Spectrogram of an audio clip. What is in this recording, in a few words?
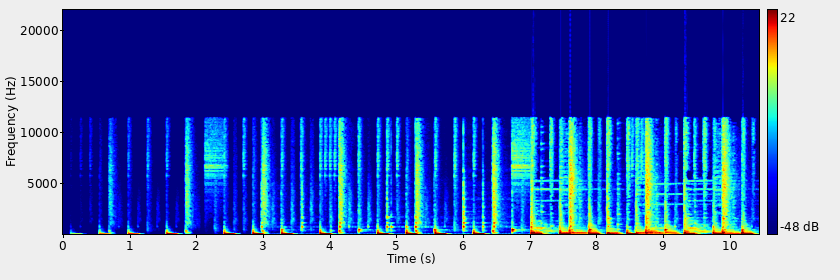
80s ReDrum 104 Bpm; DJDOLLS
